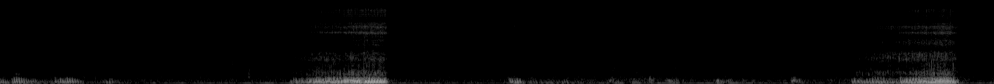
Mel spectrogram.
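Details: Snoring from a sleeping one-year-old Vizsla lying as a lap dog indoors; two loud, gravelly, breathy snores about five seconds apart, with faint shorter breaths between them.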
